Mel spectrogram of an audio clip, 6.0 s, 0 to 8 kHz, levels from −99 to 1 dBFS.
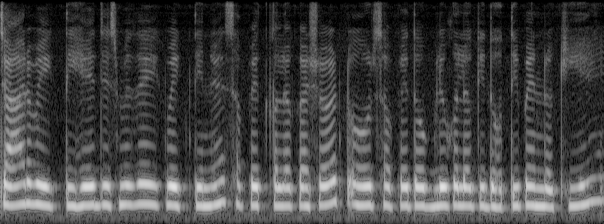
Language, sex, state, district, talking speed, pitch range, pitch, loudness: Hindi, female, Bihar, East Champaran, 220 wpm, 245-260 Hz, 255 Hz, -24 LUFS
